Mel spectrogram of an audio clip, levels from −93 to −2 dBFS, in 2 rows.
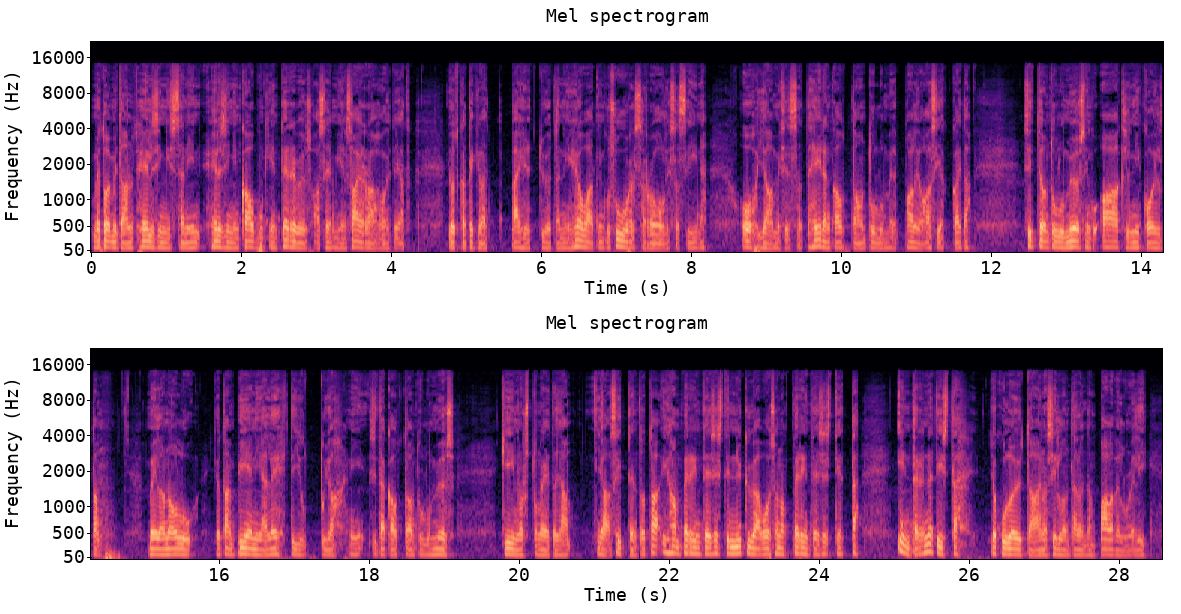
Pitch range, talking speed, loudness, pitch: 95-110 Hz, 145 wpm, -21 LUFS, 100 Hz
